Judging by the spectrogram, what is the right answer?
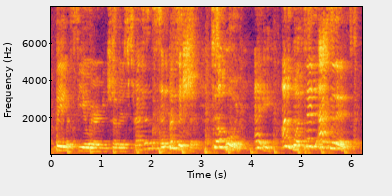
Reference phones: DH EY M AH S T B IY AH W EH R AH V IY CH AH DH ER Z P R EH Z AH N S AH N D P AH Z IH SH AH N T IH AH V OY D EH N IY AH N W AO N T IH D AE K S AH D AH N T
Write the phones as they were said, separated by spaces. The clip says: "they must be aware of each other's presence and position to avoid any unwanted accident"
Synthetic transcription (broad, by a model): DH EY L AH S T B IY AH W EH R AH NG IY CH AH DH ER Z P R EH Z AH N S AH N P AH Z IH SH AH N T IH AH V OY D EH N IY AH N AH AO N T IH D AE K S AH D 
